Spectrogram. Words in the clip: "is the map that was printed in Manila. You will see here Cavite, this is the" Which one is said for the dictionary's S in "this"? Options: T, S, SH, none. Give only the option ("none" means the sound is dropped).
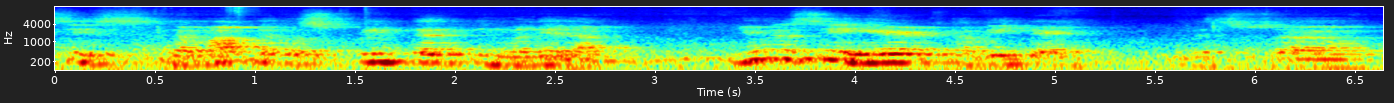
none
